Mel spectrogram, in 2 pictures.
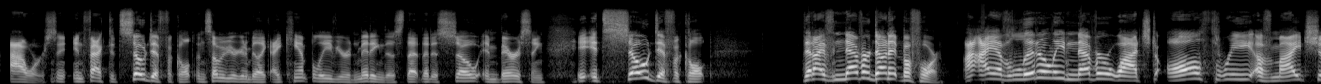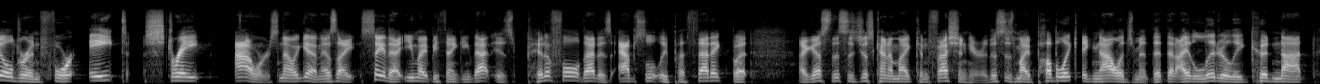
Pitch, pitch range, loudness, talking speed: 155 Hz, 135-195 Hz, -18 LUFS, 200 wpm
